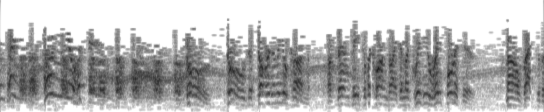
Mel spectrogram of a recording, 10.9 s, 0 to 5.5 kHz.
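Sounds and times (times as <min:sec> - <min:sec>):
pack of sled dogs barking and yipping: 0:00.0 - 0:04.0
speech: 0:05.3 - 0:10.8.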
